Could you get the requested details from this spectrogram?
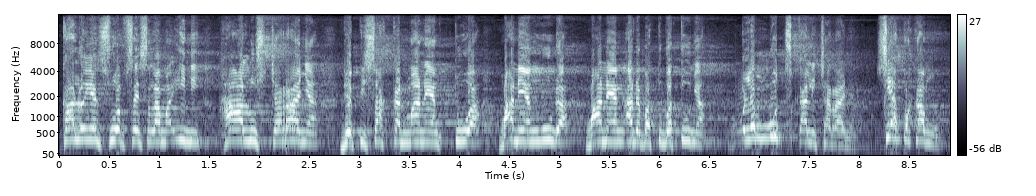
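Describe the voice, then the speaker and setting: A man voicing a suspicious blind old man at a market who shouts accusations in a high, strained voice. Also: a little fast, hardly any pauses. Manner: accusing, indignant outbursts. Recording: long hall reverb.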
